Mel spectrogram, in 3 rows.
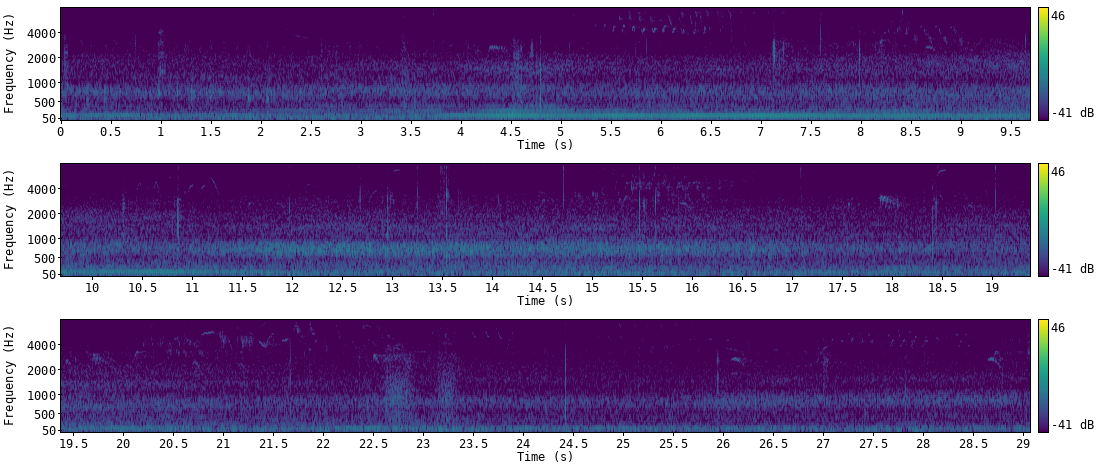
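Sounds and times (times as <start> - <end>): road traffic rumble: 0.0 - 29.0.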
